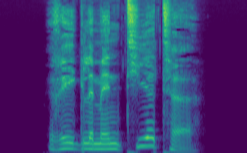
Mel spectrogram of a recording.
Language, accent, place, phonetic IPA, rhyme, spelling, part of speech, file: German, Germany, Berlin, [ʁeɡləmɛnˈtiːɐ̯tə], -iːɐ̯tə, reglementierte, adjective / verb, De-reglementierte.ogg
- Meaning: inflection of reglementieren: 1. first/third-person singular preterite 2. first/third-person singular subjunctive II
